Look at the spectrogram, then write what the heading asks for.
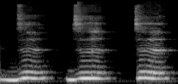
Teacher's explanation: Okay, so d, d, d, there is vibration of the vocal folds. Okay, and then I said that it is alveolar, not dental as in Spanish.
